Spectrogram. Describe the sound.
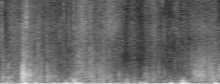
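Footsteps walking over to look at another stone, an old district marker stone: a few soft, uneven thuds in a steady walking rhythm, with no clear talk.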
